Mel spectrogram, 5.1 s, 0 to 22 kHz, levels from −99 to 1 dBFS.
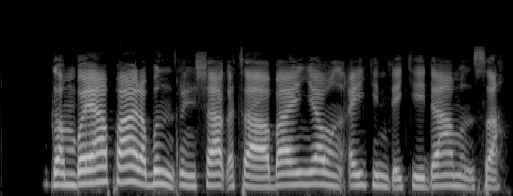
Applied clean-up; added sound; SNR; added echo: neural mask model DeepFilterNet 3.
